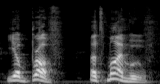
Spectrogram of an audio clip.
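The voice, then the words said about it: Put-on British accent. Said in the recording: “Is that his accent? ... Just switch the bro to a bruv.”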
